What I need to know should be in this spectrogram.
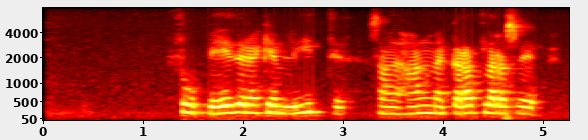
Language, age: Icelandic, 40-49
